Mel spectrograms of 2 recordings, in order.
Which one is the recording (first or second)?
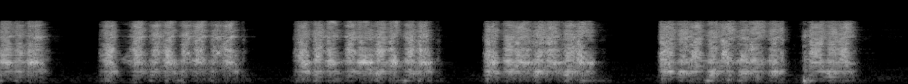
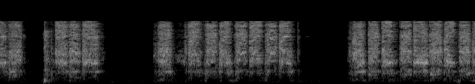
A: second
